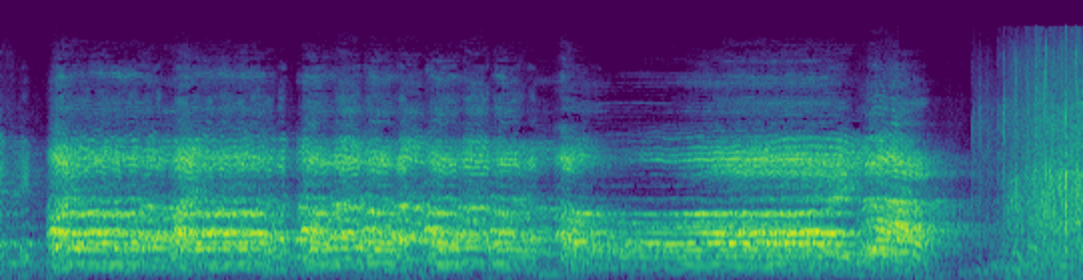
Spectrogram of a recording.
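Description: A men's choir sings together in a large echoing hall.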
